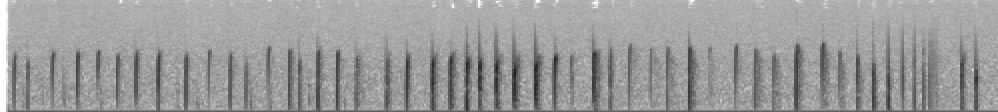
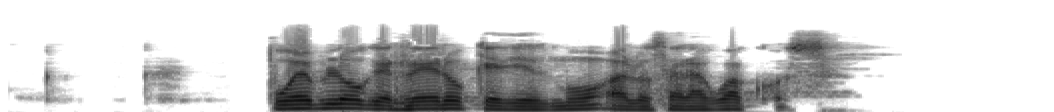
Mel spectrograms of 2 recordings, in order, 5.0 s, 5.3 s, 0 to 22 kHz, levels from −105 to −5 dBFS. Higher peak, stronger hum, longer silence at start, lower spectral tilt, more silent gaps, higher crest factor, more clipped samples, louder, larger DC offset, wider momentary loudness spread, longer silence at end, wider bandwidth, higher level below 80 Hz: about the same, -2 dBFS vs -2 dBFS; neither; second, 0.05 s vs 1.35 s; second, -2.5 dB/octave vs -8 dB/octave; neither; first, 26 dB vs 16 dB; neither; second, -27 LUFS vs -16 LUFS; first, 0.5% vs under 0.1%; about the same, 13 LU vs 11 LU; second, 0.1 s vs 1.1 s; first, over 20 kHz vs 7.6 kHz; second, -58 dBFS vs -52 dBFS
